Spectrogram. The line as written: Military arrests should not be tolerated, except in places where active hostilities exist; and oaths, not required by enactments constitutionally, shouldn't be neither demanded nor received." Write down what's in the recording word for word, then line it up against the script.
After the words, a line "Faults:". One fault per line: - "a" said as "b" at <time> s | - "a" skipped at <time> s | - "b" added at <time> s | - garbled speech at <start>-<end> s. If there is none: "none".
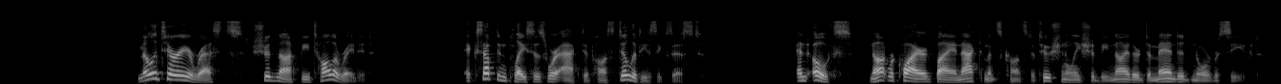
Military arrests should not be tolerated, except in places where active hostilities exist; and oaths, not required by enactments constitutionally, should be neither demanded nor received."
Faults:
- "shouldn't" said as "should" at 10.8 s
